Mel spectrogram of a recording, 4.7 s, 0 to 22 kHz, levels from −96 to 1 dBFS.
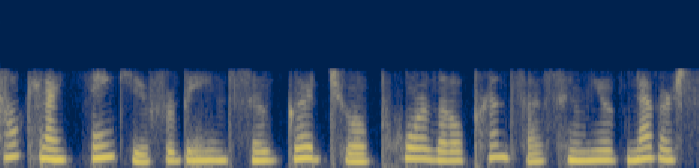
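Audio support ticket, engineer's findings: G.729 codec damage across the whole speech clip. Plainly audible roughness and a slightly synthetic, buzzy tone. No content above 3.8 kHz, so sibilants are dull and narrow. Probable component: VoIP encoder in the call path, consistent with G.729A at a rate that fits 8 kbit/s. Mechanism: speech rebuilt from filter, pitch and sparse pulse parameters per 10 ms frame. Fine detail discarded.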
